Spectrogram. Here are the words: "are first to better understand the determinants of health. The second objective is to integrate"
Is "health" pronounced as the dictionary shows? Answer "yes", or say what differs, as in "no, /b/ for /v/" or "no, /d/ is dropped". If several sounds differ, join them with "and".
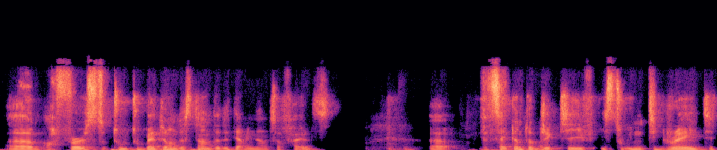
no, /s/ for /θ/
